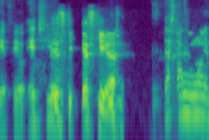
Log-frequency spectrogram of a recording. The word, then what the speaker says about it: Ischia: Ischia.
